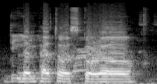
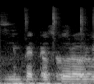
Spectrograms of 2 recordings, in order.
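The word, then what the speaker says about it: L'Impeto Oscuro: Lemilenzo Oscura. – Limpeto Oscuro. – Limpeto Oscuro, yeah.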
